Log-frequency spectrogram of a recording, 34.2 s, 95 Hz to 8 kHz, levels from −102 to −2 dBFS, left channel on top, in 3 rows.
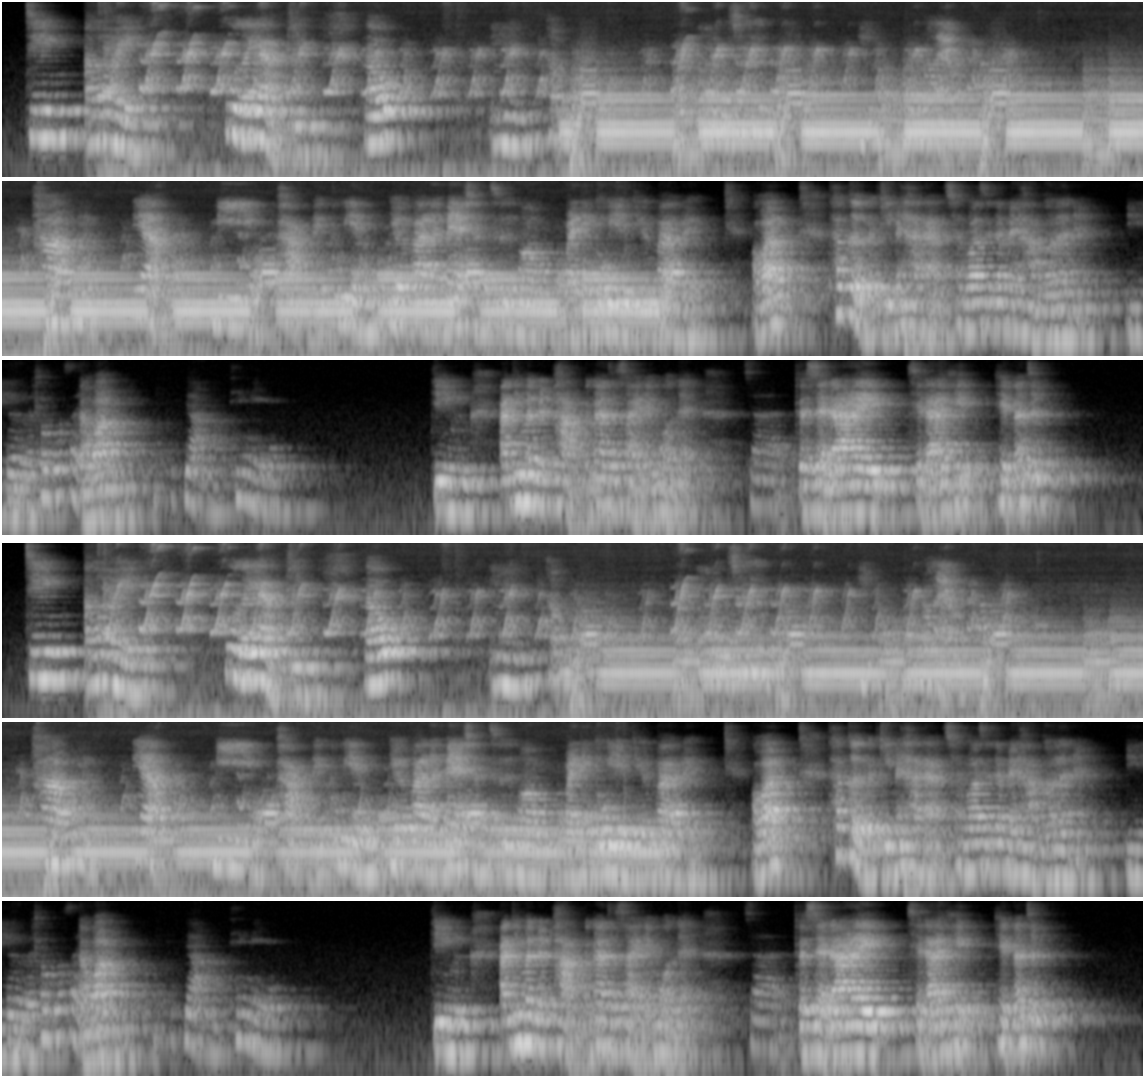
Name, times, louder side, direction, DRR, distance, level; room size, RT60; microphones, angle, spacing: voice 1, 0.2-1.4 2.2-3.9 4.9-5.6 6.9-7.7 8.5-8.7 9.2-9.6 11.7-12.4 12.7-13.0 13.5-18.4 18.6-22.2 22.6-23.0 23.6-23.9 27.1-29.9 30.8-31.6 31.9-32.5 32.8-33.2, right 1 dB, 60° right, -8 dB, 1.2 m, -29 dB
sound 1, 0.8-17.7, equal, 85° right, 0.8 m, -38 dB
sound 2, 5.6-18.2, left 3 dB, 80° left, 0.4 m, -28 dB
voice 2, 6.7-7.4 8.8-9.9 22.9-24.0 24.6-25.6 30.3-30.7, equal, ahead, -5 dB, 0.4 m, -39 dB
3.1 x 2.5 x 4.4 m, 1.2 s
head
